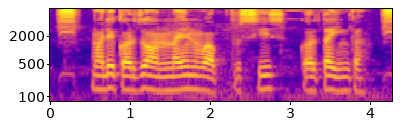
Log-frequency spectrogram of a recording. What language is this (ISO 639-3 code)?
mar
